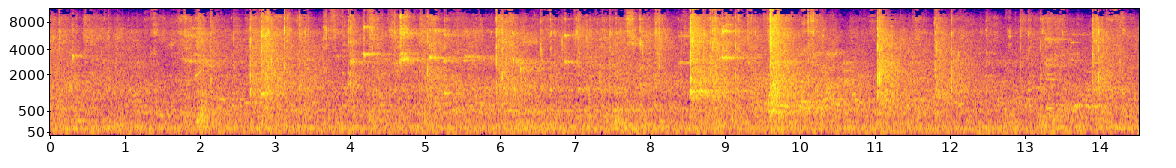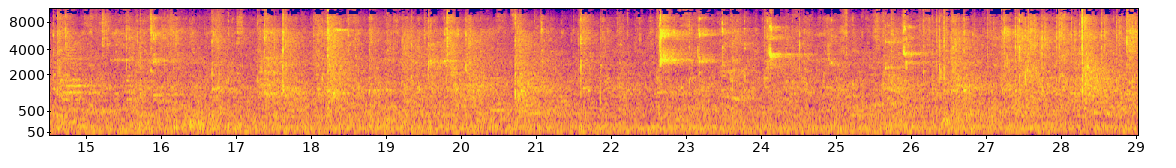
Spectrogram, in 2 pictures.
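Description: Shoes squeak on a court floor.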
